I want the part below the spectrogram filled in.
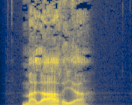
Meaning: malaria
- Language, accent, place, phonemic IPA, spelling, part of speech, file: German, Germany, Berlin, /maˈlaːʁia/, Malaria, noun, De-Malaria.ogg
